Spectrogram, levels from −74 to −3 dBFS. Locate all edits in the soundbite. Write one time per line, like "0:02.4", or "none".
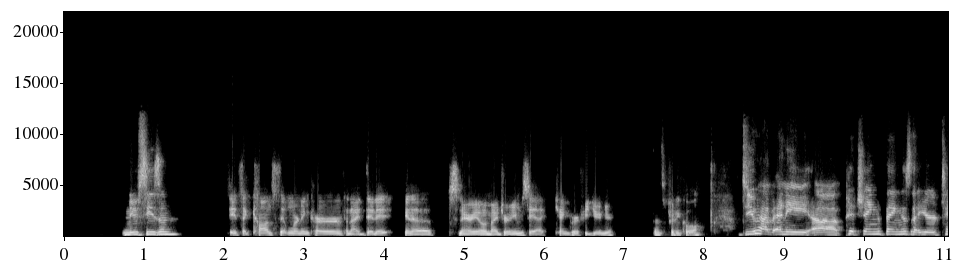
0:03.5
